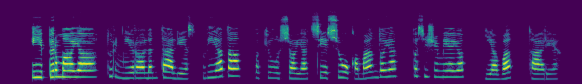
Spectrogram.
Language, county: Lithuanian, Klaipėda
